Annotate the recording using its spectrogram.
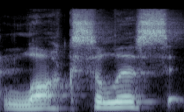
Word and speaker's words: Loxxulus: You can follow me on Twitter at Loxulus, L-O-X-X-U-L-U-S. And Chesslock is spelled L-O-C-K-E at the end.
